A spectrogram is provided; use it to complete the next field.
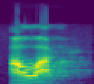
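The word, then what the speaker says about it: hour: তারপরে হচ্ছে আওয়ার, এখানেও এইচ এর কোনো উচ্চারণ হয় নাই, মানে হ উচ্চারণ হয় নাই, তাই আমরা এখানে লিখব এন আওয়ার, এ আওয়ার নয়, এন আওয়ার।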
